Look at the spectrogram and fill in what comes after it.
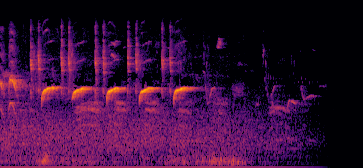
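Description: Birds singing outdoors: one bird repeats the same short arched note five times, about two a second, among higher chirps from others. The birdsong fades out near the end.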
